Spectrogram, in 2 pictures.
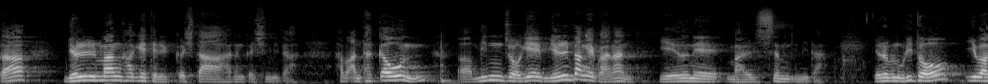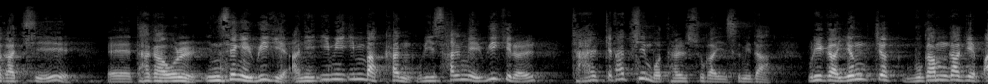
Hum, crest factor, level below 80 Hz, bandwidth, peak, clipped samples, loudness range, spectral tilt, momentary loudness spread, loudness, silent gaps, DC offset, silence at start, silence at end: none; 18 dB; -62 dBFS; 16 kHz; -6 dBFS; under 0.1%; 4 LU; -6 dB/octave; 15 LU; -23 LUFS; none; under 0.1%; 0 s; 0 s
